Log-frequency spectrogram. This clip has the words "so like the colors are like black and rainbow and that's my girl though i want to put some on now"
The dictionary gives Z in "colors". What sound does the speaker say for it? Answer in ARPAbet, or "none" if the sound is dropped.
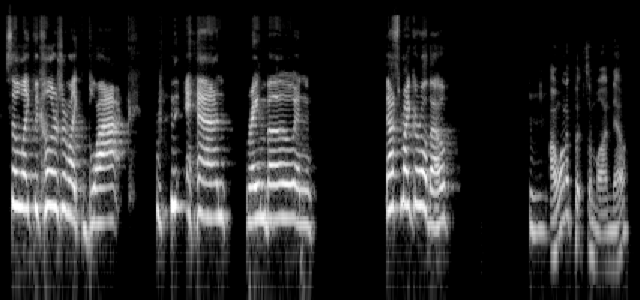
Z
